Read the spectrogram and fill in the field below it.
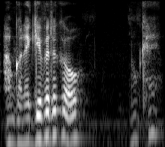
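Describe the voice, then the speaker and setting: A British man voicing a newborn baby's inner thoughts in a gentle, musing way. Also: on the high side, fairly even intonation, a little fast, slight background noise, natural voice. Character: wondering newborn baby deciding to try life.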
